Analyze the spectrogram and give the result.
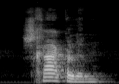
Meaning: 1. to switch 2. to change gear
- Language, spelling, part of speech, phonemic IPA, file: Dutch, schakelen, verb, /ˈsxaː.kə.lə(n)/, Nl-schakelen.ogg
